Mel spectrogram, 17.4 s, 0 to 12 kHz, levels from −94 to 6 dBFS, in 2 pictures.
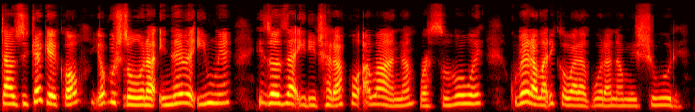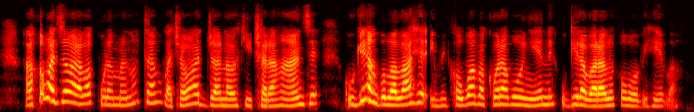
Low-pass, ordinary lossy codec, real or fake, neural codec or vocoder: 10.8 kHz; AAC, 32 kbps; fake; codec, 24 kHz, 0.9 kbps, WavTokenizer, small release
